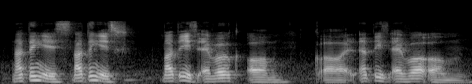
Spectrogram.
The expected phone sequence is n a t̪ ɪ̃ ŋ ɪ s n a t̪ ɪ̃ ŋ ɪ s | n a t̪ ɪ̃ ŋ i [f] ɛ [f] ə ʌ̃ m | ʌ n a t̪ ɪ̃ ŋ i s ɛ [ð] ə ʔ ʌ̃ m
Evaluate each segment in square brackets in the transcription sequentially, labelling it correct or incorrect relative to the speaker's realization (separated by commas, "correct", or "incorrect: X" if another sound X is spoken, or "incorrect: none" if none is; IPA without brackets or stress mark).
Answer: incorrect: s, incorrect: v, incorrect: v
